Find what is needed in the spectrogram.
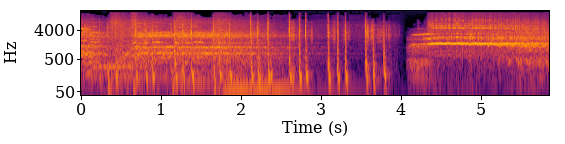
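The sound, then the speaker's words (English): A white horse ridden by Kim Jong-un gallops past the camera on a snow-covered slope of Mount Baekdu in a 2019 film, a quick run of sharp hoofbeats, then a loud, high whinny after a brief pause, with a faint low hum in the background. “Now he's galloping past the camera on a white horse, every close-cropped hair firmly in place.”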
